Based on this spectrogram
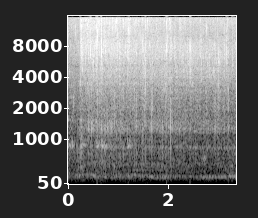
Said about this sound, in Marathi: तेलावर चांगला थोडासा कलर बदलेपर्यंत परतवून घ्यायचा आहे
